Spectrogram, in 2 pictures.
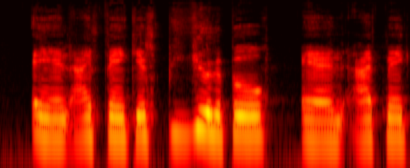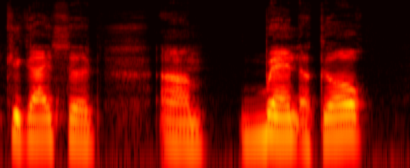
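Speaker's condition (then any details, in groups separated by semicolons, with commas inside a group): Down syndrome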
